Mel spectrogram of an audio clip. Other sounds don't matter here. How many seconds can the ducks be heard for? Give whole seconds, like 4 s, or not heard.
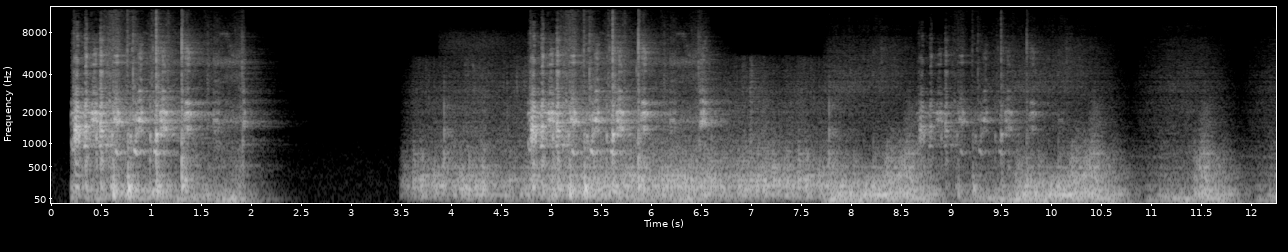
5 s.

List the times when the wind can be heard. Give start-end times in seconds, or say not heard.
3.5-12.2.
